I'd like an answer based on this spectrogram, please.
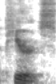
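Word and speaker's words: Pirc: have a YouTube video called Canty works the perk I mean I've never had a problem with the perfect event or in fact it's called a pierce right for the people that are like sticklers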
